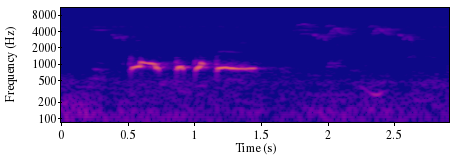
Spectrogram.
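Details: Zebra dove sound used to lure and stimulate zebra doves: a short run of soft low coos, three quick notes then a longer held coo, followed by faint higher chirps from other birds.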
